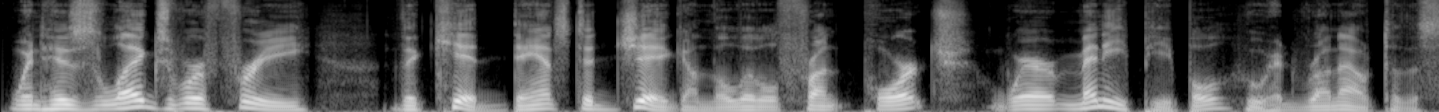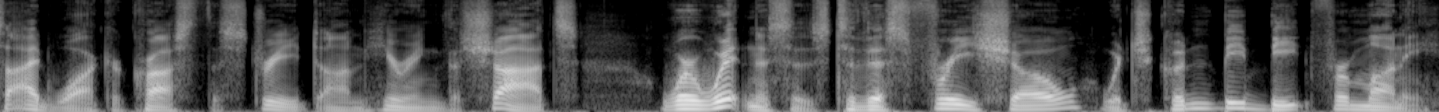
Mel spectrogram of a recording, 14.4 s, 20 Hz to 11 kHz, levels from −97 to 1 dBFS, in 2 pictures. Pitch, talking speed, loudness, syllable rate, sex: 110 Hz, 185 wpm, -20 LUFS, 4.3 syllables/s, male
